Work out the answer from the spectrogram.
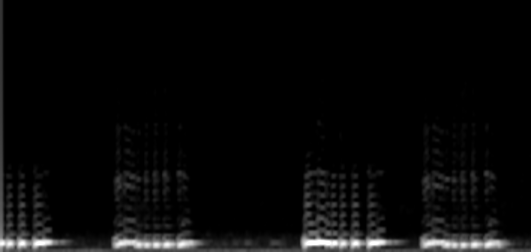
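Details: Zebra dove, a local perkutut, singing: four bursts of rapid stuttering coos followed by a drawn-out trill, repeated about once a second with short pauses between phrases, clean and without background noise.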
